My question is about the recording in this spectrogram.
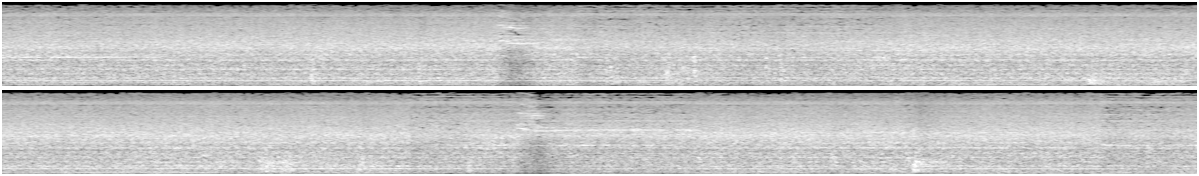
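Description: Sawmill band saw ripping red meranti boards into planks: a steady, loud cutting noise.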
